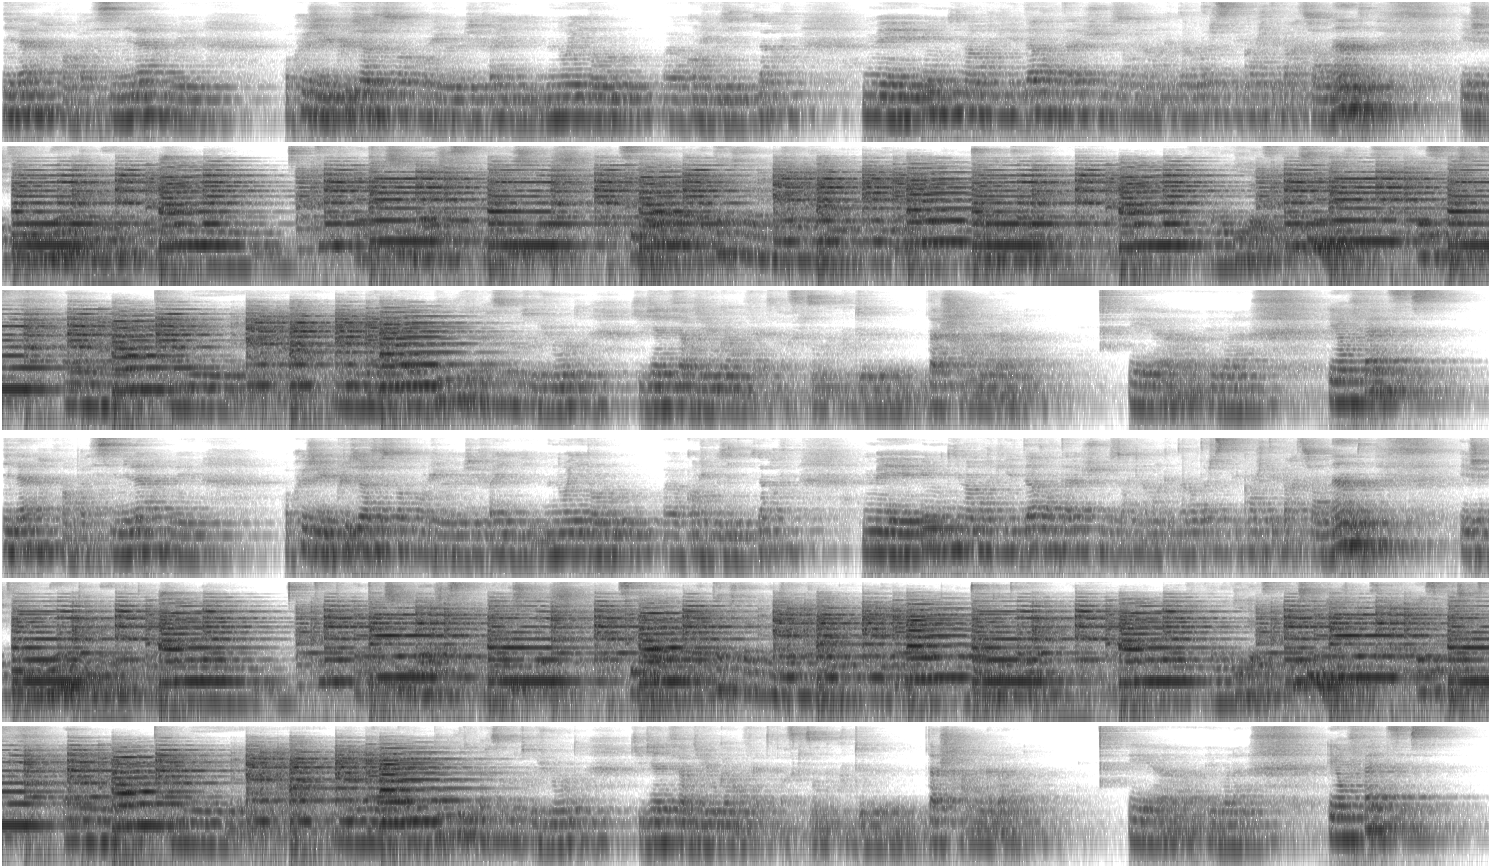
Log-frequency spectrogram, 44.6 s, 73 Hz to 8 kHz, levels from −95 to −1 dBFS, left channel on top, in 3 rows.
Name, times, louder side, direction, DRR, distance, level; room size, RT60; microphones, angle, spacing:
voice 1, 0.0-2.2 2.8-6.3 6.6-8.3 8.6-14.3 14.6-17.6 18.0-37.4 37.7-39.9 41.0-44.0, right 1 dB, 55° right, -3 dB, 1.9 m, -33 dB
sound 1, 15.0-17.1 17.8-22.1 22.4-26.7 27.4-31.7 32.0-34.2, right 1 dB, 15° right, 1.8 m, -20 dB
8.9 x 5.6 x 3.9 m, 1.5 s
head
